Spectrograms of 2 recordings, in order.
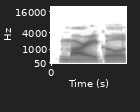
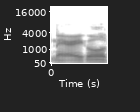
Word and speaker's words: Marigold: I kind of hate Julia specifically said it's pronounced Mari gold and not marold and I'm was like I hate that that's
